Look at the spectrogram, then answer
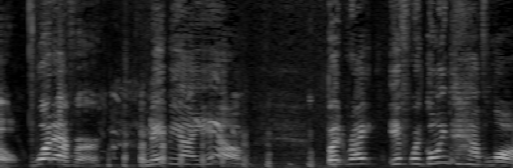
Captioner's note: laughter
